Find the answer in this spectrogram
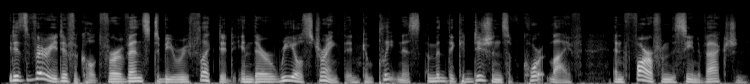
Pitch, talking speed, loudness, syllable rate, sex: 130 Hz, 225 wpm, -22 LUFS, 6.0 syllables/s, male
